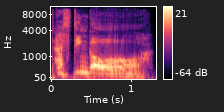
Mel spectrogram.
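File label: Headhunter warcry, English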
